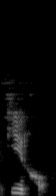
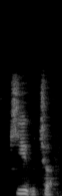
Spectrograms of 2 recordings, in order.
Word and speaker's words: Kirchhoff: Ahora lo que vamos a enunciar son las leyes o reglas de Kirchhoff. Sería la pronunciación más correcta, en general le vamos a decir Kirchhoff, castellanizado.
